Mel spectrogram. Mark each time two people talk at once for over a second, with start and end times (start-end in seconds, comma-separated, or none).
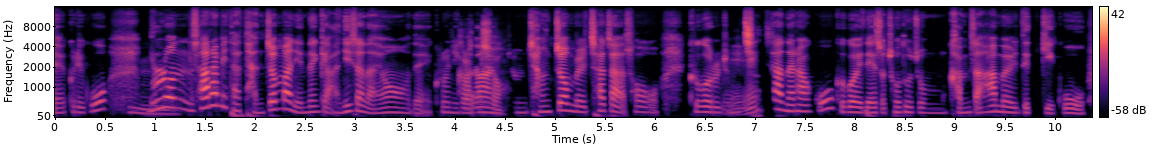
none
